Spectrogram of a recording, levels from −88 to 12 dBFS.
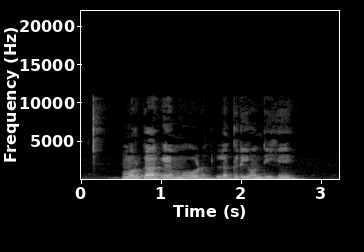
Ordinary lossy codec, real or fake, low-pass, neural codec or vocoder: MP3, 48 kbps; real; 10.8 kHz; none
